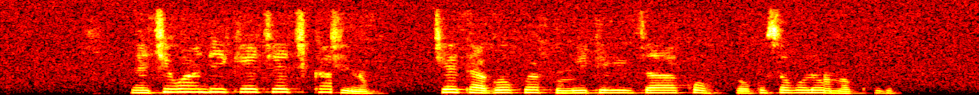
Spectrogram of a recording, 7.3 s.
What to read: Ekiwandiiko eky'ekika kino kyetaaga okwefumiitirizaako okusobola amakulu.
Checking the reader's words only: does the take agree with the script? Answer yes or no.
yes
